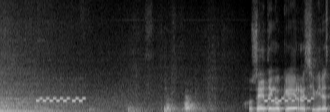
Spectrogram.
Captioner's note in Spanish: suena el celular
